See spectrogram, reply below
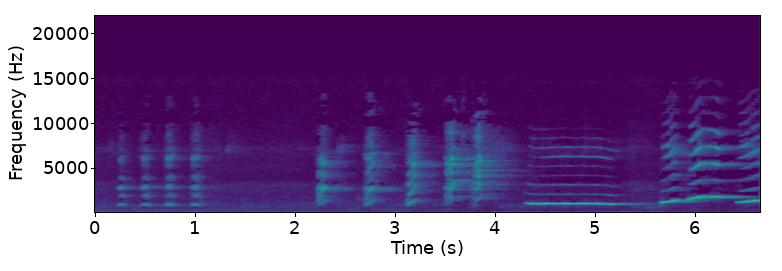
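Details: Black-throated laughingthrush from Vietnam singing imitations of dogs, cats and chickens. Short, evenly spaced, barking harmonic notes in two series give way to a long, steady, pure whistle and then rising slurred whistles, over a faint low hum.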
